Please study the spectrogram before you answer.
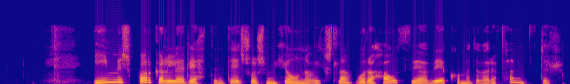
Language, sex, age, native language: Icelandic, female, 30-39, Icelandic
